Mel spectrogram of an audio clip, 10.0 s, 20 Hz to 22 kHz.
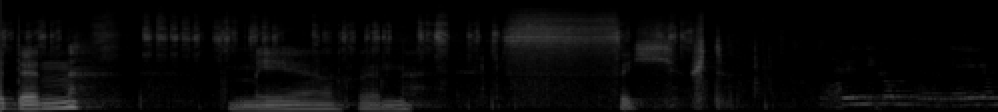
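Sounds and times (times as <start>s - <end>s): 
speech: 0.0s - 1.6s, 2.3s - 4.3s, 6.2s - 6.6s
writing on a board: 0.0s - 7.1s.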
